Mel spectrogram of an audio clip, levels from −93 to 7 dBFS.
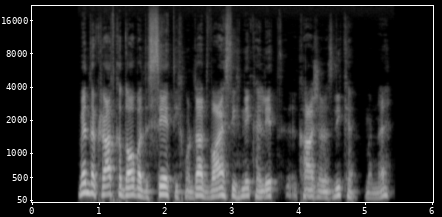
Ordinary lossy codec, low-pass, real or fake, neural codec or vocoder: none; none; fake; vocoder, 44.1 kHz, 128 mel bands every 256 samples, BigVGAN v2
